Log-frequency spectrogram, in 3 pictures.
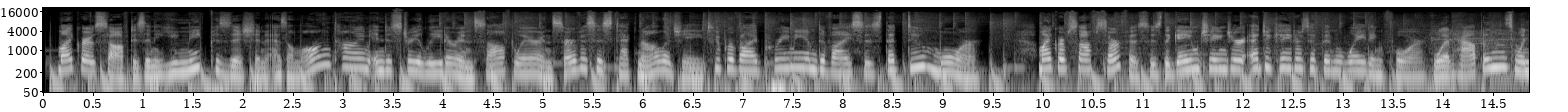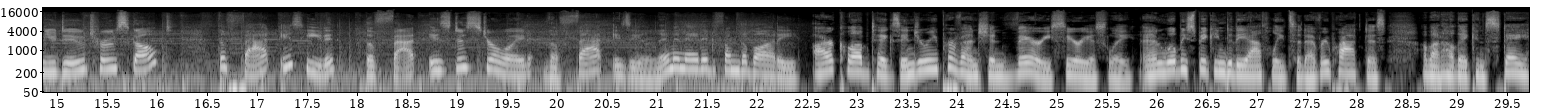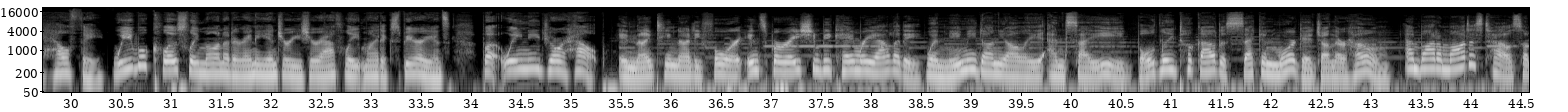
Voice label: Narration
